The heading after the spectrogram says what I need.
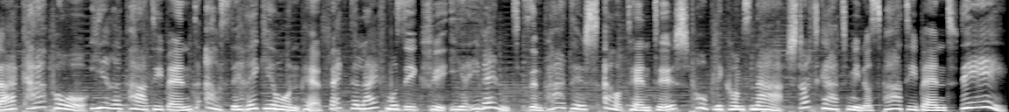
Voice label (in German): Funkspot; anntenne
